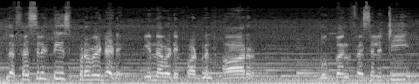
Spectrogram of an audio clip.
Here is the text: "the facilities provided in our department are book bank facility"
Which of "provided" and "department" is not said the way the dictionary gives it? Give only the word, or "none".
none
